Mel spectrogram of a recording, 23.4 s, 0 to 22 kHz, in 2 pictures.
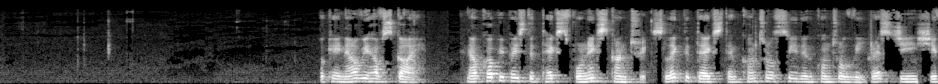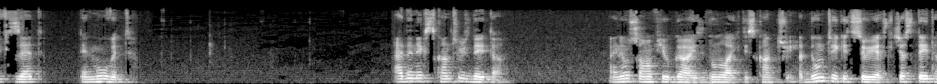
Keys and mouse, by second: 2.0-2.5 middle drag, 2.9 click, 3.2 s, 3.5 click, 3.6-4.5 middle drag, 5.1-5.7 middle drag, 8.0 Delete, 8.1 click, 9.4 ctrl+c, 10.2 ctrl+v, 10.8 g, 11.7 shift+z, 13.7 click, 13.8 shift+middle click, 14.0 shift+middle click, 14.3 g, 14.5 shift+z, 15.0 shift+middle drag, 15.3 middle drag, 15.5 shift+middle click, 15.9 click, 16.4 Tab.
